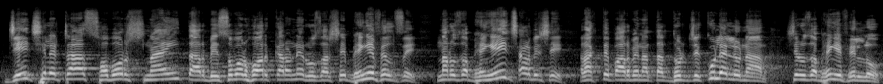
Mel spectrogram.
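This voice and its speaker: Preacher man, high voice, echoing hall. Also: fairly bright tone. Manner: vivid storytelling with repeated rhetorical questions. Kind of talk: Islamic sermon with storytelling. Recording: long hall reverb.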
